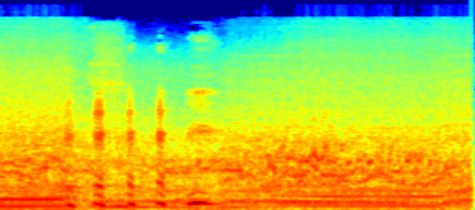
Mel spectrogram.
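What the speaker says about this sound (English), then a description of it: "Even makes turbo noises." Engine of a rear-wheel-drive race car in Forza Motorsport, droning steadily with short rising turbo whooshes and revving bursts in the first second and a half, then a sustained even hum.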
